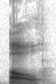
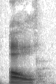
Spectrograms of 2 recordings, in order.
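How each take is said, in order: Both takes have the same delivery.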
